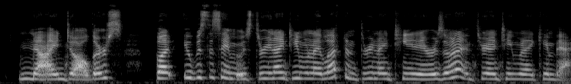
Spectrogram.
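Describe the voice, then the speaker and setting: A woman with an American accent rushes along at a very fast pace in a high pitch with ordinary pitch variation. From New Jersey. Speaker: vlogger. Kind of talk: casual vlog monologue. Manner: many fillers and hesitations.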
